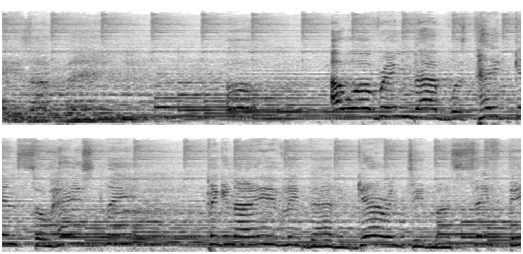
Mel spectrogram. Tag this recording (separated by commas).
Music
